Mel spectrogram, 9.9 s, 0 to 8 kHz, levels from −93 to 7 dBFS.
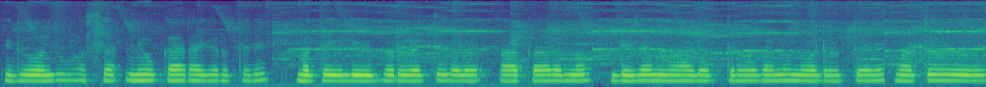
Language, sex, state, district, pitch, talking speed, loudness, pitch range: Kannada, male, Karnataka, Raichur, 150 Hz, 95 wpm, -16 LUFS, 150-155 Hz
